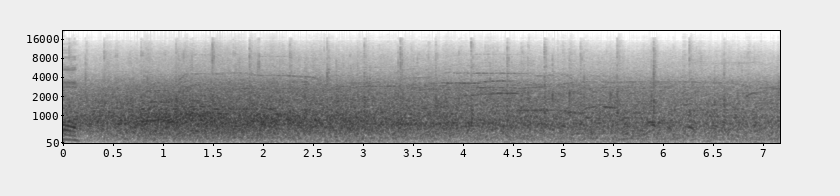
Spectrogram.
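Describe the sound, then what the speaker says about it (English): Cricket stadium crowd cheering and applauding after a boundary, a broad continuous wash of clapping and roaring that peaks early and slowly eases, steady and loud throughout. "The crowd is enjoying every bit of this action."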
